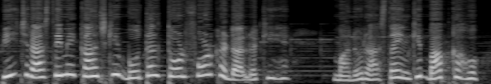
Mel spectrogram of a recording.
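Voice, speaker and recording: A woman's voice: high-pitched, moderate pace, a little mellow, no echo, soft background music, lightly acted. A woman voicing a caring, principled young village animal doctor in a cartoon, earnest and firm. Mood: annoyed. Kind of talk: cartoon story voice acting.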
